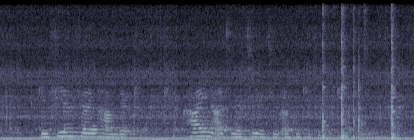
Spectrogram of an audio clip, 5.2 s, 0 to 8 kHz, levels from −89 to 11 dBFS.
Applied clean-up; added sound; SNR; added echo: none; Boiling; 4 dB; none.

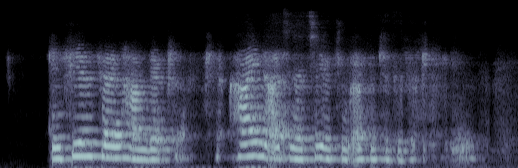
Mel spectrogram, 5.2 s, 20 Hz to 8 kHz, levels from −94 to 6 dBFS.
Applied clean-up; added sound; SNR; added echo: neural mask model Resemble Enhance denoiser.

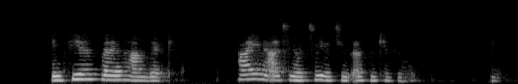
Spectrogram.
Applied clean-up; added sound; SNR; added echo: neural mask model DeepFilterNet 3.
